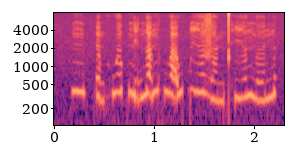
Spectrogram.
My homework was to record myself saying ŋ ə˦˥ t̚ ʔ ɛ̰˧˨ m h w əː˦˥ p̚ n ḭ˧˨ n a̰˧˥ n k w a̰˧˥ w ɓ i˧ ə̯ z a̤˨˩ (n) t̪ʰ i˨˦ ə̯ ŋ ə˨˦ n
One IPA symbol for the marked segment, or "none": ŋ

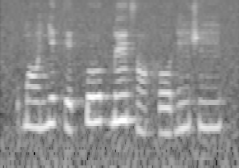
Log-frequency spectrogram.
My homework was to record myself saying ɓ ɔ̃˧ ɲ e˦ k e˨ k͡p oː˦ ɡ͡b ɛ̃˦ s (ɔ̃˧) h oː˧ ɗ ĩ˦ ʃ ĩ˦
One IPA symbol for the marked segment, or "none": ɔ̃˨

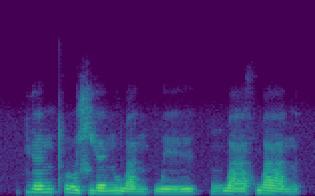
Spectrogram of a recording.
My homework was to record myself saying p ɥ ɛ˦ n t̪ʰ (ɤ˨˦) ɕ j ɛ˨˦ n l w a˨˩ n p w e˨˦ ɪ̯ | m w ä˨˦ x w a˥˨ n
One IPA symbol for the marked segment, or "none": ɤ˥˨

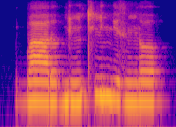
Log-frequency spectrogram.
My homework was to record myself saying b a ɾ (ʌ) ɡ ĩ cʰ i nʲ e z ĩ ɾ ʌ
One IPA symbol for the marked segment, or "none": ə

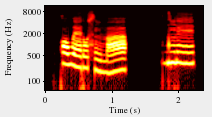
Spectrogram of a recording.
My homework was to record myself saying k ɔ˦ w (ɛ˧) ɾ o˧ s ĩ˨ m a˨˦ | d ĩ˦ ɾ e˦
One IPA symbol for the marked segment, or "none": ɛ˧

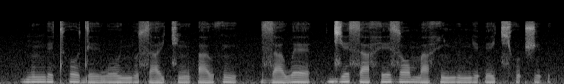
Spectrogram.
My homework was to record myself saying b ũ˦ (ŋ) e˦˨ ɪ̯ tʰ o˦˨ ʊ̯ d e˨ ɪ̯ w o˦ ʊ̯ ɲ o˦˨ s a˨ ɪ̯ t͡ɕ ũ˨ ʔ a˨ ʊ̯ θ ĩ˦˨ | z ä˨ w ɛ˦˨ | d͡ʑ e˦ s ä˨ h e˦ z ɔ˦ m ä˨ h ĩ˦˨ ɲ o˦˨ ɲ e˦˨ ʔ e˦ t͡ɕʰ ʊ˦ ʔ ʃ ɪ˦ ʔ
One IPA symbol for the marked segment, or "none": ŋ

